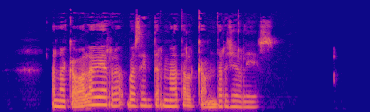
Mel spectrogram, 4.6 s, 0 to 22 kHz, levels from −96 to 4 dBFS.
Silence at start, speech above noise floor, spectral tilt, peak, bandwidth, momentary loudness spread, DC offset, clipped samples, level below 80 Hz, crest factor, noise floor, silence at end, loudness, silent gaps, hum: 0.65 s; 63 dB; -4 dB/octave; -4 dBFS; 16 kHz; 9 LU; under 0.1%; under 0.1%; -76 dBFS; 22 dB; -87 dBFS; 1.2 s; -24 LUFS; none; none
